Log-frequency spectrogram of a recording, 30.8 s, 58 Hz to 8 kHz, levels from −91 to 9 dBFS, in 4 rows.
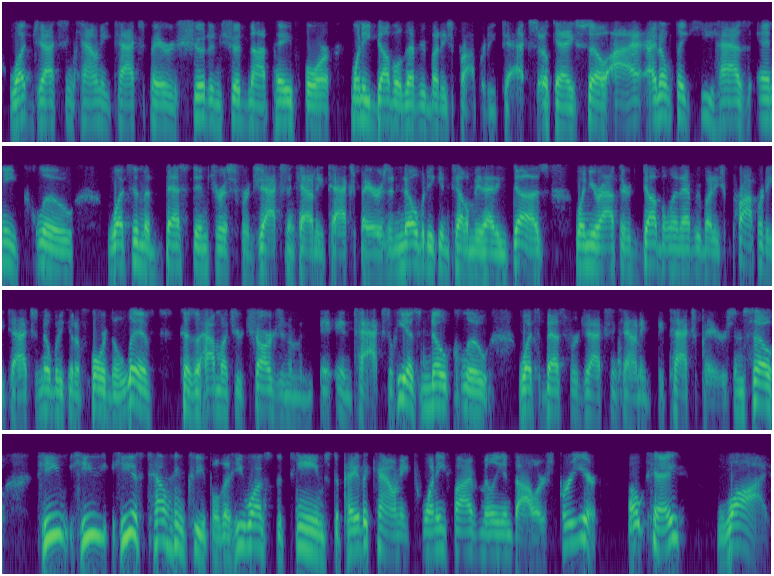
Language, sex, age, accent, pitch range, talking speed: English, male, 40-59, American, 115-160 Hz, 195 wpm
